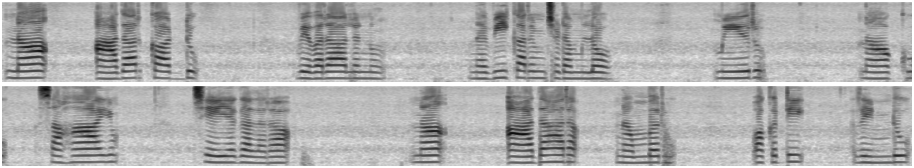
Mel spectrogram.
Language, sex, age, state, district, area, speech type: Telugu, female, 18-30, Andhra Pradesh, Eluru, rural, read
